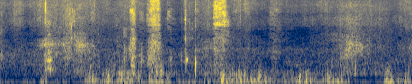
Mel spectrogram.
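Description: Soft, scattered rustles and thumps of footsteps on grass as a person and a young puppy walk across a lawn, with a few brief clicks.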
